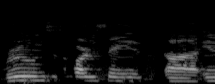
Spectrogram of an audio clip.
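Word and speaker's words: seiðr: Um, Save, and if you wanted to spell it, it's SEIF, which is a curved looking D with a line through it, and then the letter R. It is anglicized as SEIDHR, because that DH is sort of the sound, that the hard the sound.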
